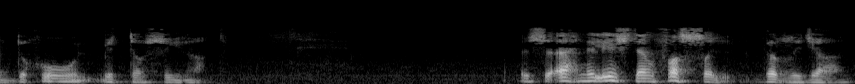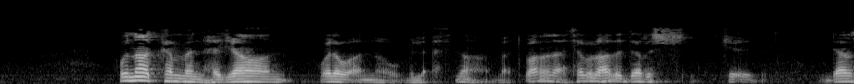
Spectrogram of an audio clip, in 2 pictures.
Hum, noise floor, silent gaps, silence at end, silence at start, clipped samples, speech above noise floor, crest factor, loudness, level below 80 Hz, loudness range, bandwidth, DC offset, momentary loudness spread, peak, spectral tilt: none; -60 dBFS; none; 0 s; 0 s; under 0.1%; 36 dB; 24 dB; -25 LUFS; -62 dBFS; 13 LU; 5.8 kHz; under 0.1%; 17 LU; -2 dBFS; -11 dB/octave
